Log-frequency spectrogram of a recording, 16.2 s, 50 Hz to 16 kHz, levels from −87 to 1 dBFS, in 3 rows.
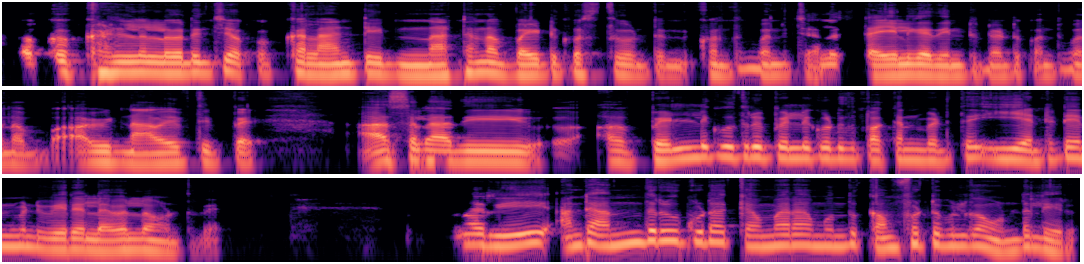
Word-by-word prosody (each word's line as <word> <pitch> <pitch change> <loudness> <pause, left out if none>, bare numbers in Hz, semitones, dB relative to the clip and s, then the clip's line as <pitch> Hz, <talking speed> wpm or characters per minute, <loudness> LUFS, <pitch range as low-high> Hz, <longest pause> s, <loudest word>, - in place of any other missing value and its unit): ఒక్కక్కళ్ళలో 130 -1 +3
నుంచి, 125 +1 0
ఒక్కొక్కలాంటి 115 +1 +1 0.3
నటన 130 +5 +2
బయటకొస్తూ 115 +1 0
ఉంటుంది. 100 -1 -7
కొంతమంది 110 0 -3
చాలా 110 0 -2
స్టైల్‌గా 110 +1 +4
దింటున్నట్టు. 105 +1 -3
కొంతమంది 105 0 -5
అబ్బా! 100 - -8 0.2
వీడు 115 -1 0
నా 100 - +1
వైపు 110 +1 -1
తిప్పాడు. 110 -2 -4 0.6
అసలది 125 -2 +2 0.4
ఒ - - -12 0.2
ఆహ్, 125 -2 -2
పెళ్ళి 145 +5 +3
కూతురు, 165 0 +3
పెళ్ళికొడుకు 150 -1 0
పక్కన 135 +1 -2
పెడితే, 140 +5 -4
ఈ - - 0
ఎంటర్టైన్మెంట్ 150 +1 -2
వేరే 125 0 +2
లెవెల్‌లో 120 +1 +1
ఉంటది. 95 0 -13 1.2
మరీ 160 -2 +2 0.2
అంటే 165 +6 0
అందరూ 200 +6 +3
కూడా, 205 0 +1
కెమెరా 165 +2 -1
ముందు 155 +3 -3
కంఫర్టబుల్‌గా 155 +2 -1
ఉండలేరు. 115 -2 -3
130 Hz, 135 wpm, -21 LUFS, 110-155 Hz, 1.2 s, స్టైల్‌గా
